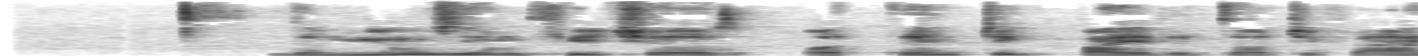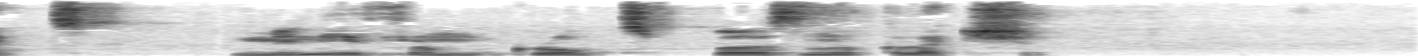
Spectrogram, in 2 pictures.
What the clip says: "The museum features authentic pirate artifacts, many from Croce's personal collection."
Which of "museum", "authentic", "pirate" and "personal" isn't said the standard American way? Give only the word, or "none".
authentic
